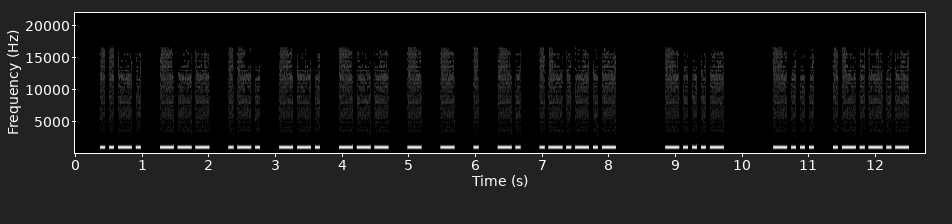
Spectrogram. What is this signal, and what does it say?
Morse code, heard as a keyed tone, about 18 wpm, spaced as for 15 wpm, 1000 Hz. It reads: FORGOTTEN. <BT> B.
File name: 15wpm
